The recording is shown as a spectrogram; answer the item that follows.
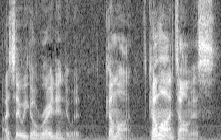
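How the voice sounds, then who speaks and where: A man's voice: on the low side, lively intonation, moderate pace, close to an everyday voice. A man playing an earnest, pedantic young swing-record buff, dry and matter-of-fact, recorded with some background noise. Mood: dry, bickering.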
